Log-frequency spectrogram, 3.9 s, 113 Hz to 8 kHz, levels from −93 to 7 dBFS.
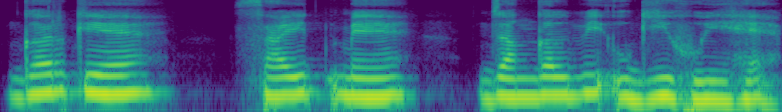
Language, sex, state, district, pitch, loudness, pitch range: Hindi, female, Arunachal Pradesh, Papum Pare, 215 Hz, -13 LUFS, 200-230 Hz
